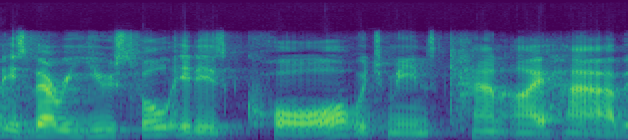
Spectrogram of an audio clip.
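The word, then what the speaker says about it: ขอ: It's ko kai or ang. So it's a high-class consonant and then a long vowel with no final. So that makes it a rising tone, a live syllable.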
